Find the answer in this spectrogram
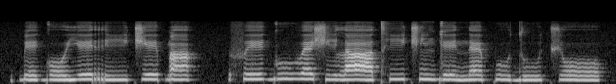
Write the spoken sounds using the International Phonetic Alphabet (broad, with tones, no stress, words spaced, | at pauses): ɓe˨ ɡoː˨je˦riː˨ t͡ʃeː˦ɓã˦ | feː˦ɡuː˦βɛ˦ʃi˨ laː˦˨tʰi˦ t͡ʃĩ˦ɡe˦˨ nɛ˦ pu˦˨ duː˨t͡ʃoː˦˨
